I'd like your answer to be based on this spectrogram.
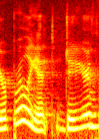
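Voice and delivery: normal talking voice

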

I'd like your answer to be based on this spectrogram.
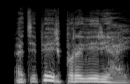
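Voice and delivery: insistent, pressing, forceful whisper. The narrator, holding Phil's hand, keeps pressing him; insistent whisper. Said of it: "продолжил я все тем же напористым шепотом".

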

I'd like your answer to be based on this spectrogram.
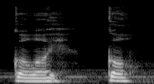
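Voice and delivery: feeble, faint voice, out of breath. Narrating, a man walks up and calls to a young woman sweeping the yard; feeble, out-of-breath voice. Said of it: "cất giọng thều thào như đang hết hơi".

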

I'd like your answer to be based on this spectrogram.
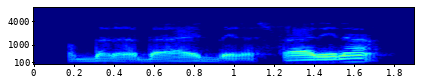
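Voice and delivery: ordinary talk, nothing marked

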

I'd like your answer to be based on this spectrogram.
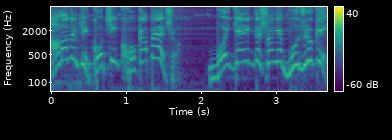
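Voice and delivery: shouting in a heavy voice. A character in a story suddenly shouts at the awed group, shouting in a heavy voice. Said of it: "তার ভারী গলায় চেঁচিয়ে উঠল".

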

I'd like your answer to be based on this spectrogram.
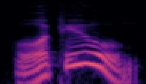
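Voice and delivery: feigned, puzzled, innocent surprise. Asked by a sailor about opium, the questioned man replies with feigned surprise. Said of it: "переспросил Спиридон таким тоном, будто слышал это слово впервые".

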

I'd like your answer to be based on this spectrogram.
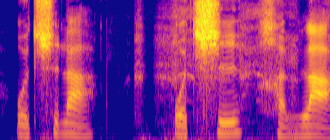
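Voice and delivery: calm, soft, slow deadpan.

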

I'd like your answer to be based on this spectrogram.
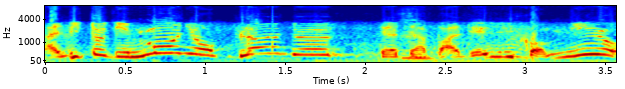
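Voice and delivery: high cartoon voice with big swooping pitch swings. Showing an entry from an impressions contest, a Homer Simpson impression. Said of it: "Pero Homero".

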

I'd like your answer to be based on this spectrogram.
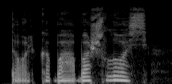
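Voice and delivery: whispering imploringly. A woman heading to her door after seeing frost round her window: pleading whisper. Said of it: "умоляюще прошептала я".

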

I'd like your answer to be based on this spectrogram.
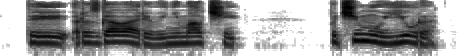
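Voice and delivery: usual speaking voice

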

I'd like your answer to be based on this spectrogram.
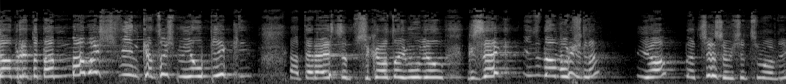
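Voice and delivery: blubbering, sobbing speech through tears. Wasyl, urged by others to come along, crying. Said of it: "Nie becz, Wasyl, boś nie baba".

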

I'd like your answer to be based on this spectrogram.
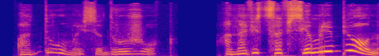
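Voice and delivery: meek, timid voice with rising pitch. The king speaks to the queen, his hand on her shoulder, timid. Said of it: "робко произнес".

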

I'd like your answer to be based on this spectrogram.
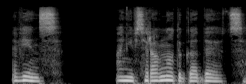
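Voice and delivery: ordinary delivery

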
